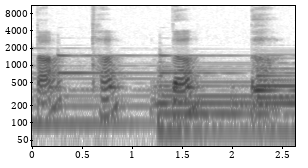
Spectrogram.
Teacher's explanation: जिब्राको टुप्पोले माथिल्लो दाँतको सहायताले उच्चारित हुने वर्णहरू दन्त्य वर्णहरू हुन्।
